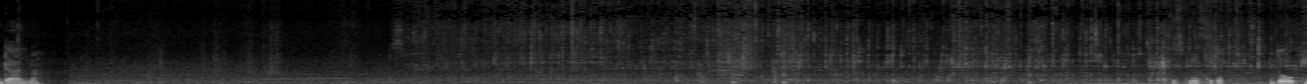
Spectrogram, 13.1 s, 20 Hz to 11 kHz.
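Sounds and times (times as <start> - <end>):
water pouring from kettle: 4.0 - 13.0.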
